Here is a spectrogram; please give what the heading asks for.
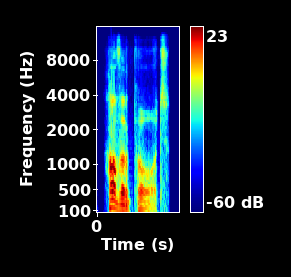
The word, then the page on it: hoverport: British English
